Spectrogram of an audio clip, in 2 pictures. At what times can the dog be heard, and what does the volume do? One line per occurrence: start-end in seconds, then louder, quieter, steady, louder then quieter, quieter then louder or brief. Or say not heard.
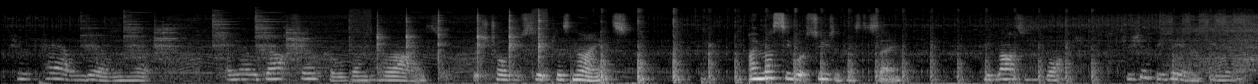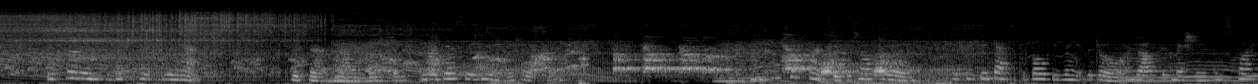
12.4-22.1 louder.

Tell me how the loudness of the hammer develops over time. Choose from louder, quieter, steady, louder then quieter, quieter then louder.
louder then quieter.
